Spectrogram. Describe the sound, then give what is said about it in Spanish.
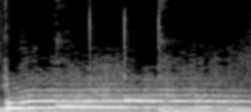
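A long, sustained wolf howl holds a steady, mournful pitch for a couple of seconds, loud and clear with no talking over it. “En tiempos muy remotos, los lobos habitaban en las montañas que hay cerca de nuestro pueblo eran lobos muy feroces”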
